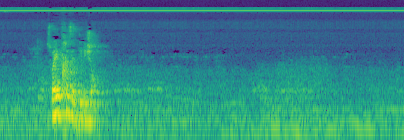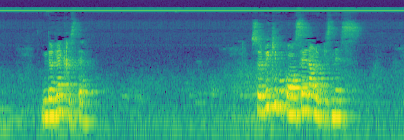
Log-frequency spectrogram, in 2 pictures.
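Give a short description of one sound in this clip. A woman speaks close to the microphone in short, calm bursts with long pauses between them.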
